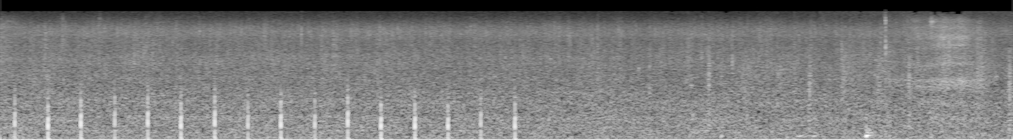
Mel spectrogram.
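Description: Rain patters in a farming video game as a steady, moderate hiss, with a run of evenly spaced ticking clicks over the first half.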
